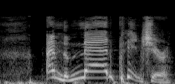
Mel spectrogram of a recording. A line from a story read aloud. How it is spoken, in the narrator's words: Luke cried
